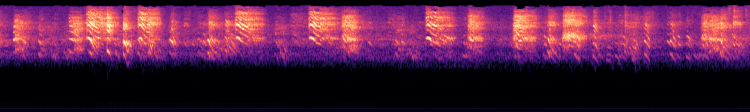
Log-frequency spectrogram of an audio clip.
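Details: Western jackdaws calling steadily, a dense run of short, harsh, crackling squawks in bursts every second or so, with several birds seemingly overlapping.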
